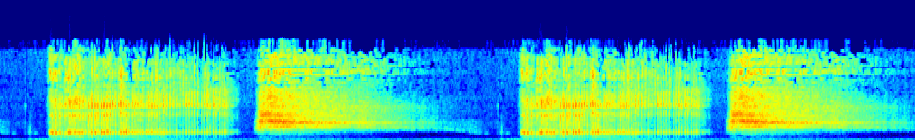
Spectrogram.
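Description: Two cycles of loud, rough, hissing breath, each an airy rattle in and a fading one out: snoring in a sleeping animal.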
